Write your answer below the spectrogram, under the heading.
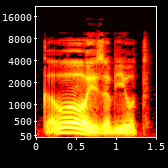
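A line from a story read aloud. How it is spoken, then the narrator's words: Calm deep bass. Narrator (Russian): спокойно басил Петро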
